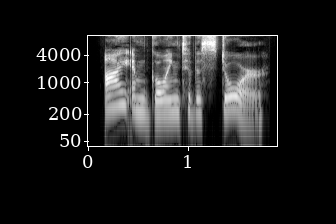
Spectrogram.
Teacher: With equal stress on every word.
